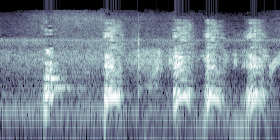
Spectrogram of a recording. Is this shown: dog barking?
yes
